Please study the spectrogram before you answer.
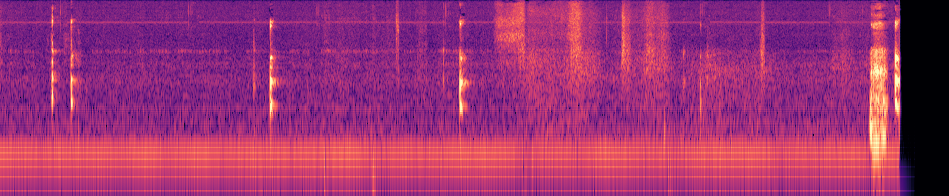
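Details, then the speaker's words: Infant hiccups: short, sharp little hiccups at irregular intervals, about five in nine seconds, over a steady low hum. "get the hiccups you got the hiccups"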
